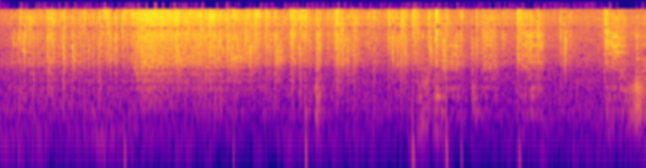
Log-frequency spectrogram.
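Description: Dried red chillies, bay leaf, cinnamon and cardamom frying in hot oil in a pan, a continuous loud sizzle broken by frequent sharp clicks and scrapes of a spoon stirring against the metal.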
